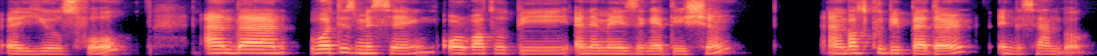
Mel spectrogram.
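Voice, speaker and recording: A woman's voice: low-pitched, mellow. A woman whose first language is Turkish, giving a conversational conference presentation with frequent fillers. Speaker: workshop presenter.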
